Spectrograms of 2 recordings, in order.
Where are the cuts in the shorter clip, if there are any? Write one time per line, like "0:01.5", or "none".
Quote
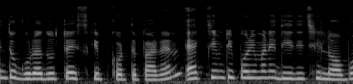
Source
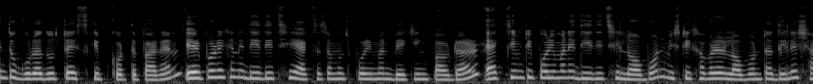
0:01.8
